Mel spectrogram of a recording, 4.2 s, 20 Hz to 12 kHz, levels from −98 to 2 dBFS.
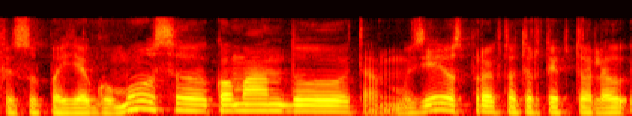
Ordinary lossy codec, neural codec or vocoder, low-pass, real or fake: MP3, 64 kbps; none; 7.2 kHz; real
